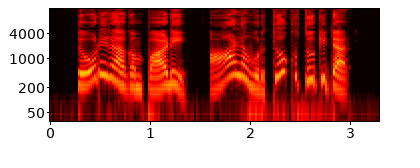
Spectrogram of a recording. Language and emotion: Tamil, happy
